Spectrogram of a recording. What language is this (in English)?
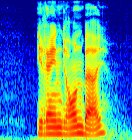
Swedish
